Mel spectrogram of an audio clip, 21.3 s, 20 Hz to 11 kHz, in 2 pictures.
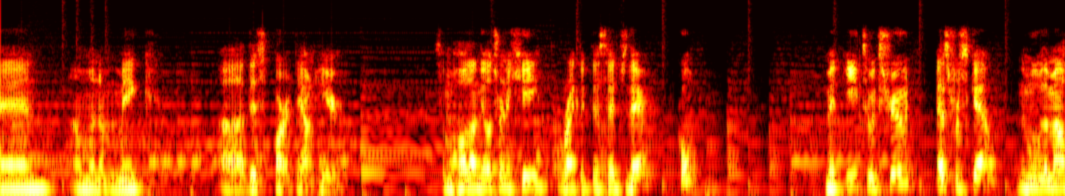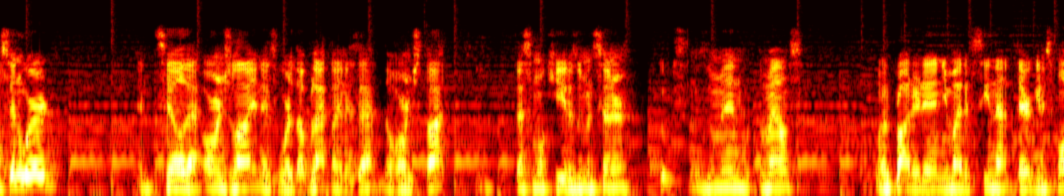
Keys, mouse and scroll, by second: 1.1 scroll up 1, 6.1 alt+right click, 8.6 e, 16.2 KP_Decimal, 17.6-18.2 scroll up 6, 18.2-18.6 scroll down 3.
